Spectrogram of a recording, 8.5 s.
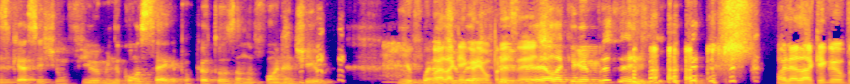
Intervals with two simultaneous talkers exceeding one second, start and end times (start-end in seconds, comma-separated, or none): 4.3-5.6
